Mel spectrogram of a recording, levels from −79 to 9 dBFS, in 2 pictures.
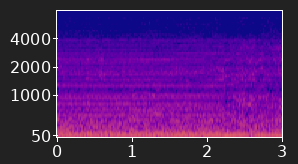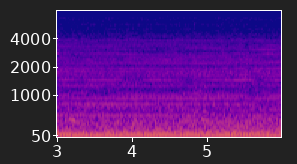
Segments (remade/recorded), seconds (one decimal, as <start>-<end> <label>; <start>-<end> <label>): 0.0-2.2 recorded; 2.2-3.0 remade; 3.0-6.0 recorded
